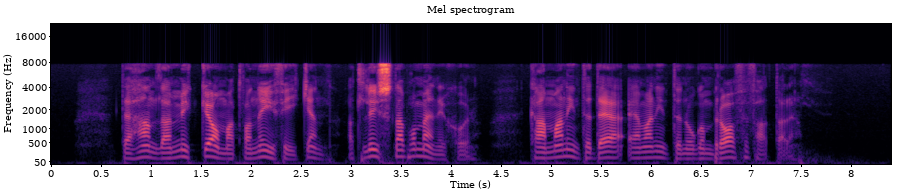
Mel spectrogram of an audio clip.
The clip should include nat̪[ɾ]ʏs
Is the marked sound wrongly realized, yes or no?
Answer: yes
